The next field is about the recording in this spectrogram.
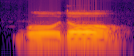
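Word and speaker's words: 合同: Đọc là Godo.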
